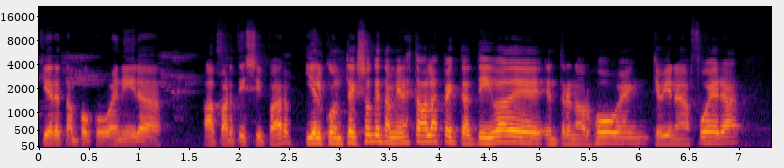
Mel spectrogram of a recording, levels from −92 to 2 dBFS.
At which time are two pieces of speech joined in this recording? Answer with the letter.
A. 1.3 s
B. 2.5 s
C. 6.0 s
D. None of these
B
